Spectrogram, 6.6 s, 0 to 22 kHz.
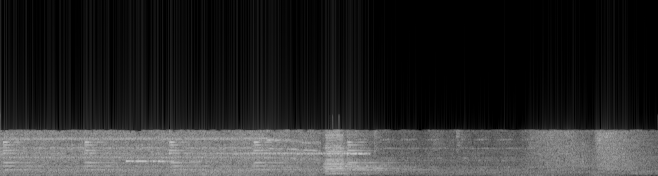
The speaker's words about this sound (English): Your attention, please. Now arriving from Los Angeles on track number 2, Amtrak train number 562, the Pacific Surfliner.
